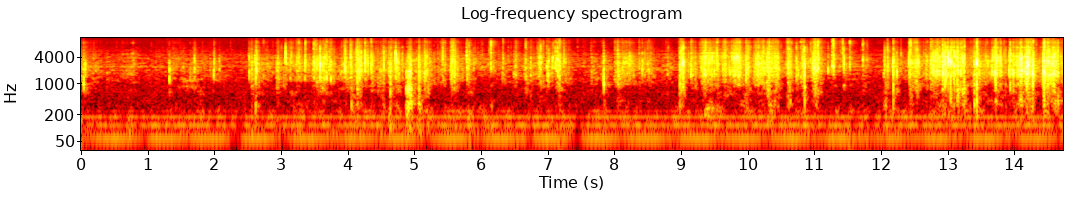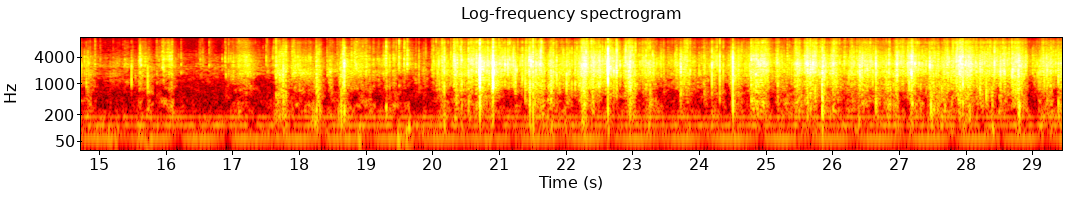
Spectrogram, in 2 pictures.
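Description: Thin plastic courier pouch crinkling and crackling as it is handled and opened by hand, with the plastic and the bubble wrap inside rustling. It gets louder and busier about two-thirds of the way through, with a few sharp crackles, over a faint steady low hum.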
